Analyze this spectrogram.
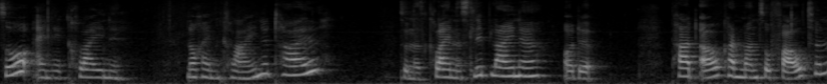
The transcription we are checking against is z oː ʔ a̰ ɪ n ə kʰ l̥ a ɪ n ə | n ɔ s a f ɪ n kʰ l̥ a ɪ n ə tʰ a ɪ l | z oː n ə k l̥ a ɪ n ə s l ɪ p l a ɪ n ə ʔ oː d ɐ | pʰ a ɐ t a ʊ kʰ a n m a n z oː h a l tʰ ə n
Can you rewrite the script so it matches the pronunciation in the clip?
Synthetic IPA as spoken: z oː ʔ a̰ ɪ n ə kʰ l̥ a ɪ n ə | n ɔ χ a ɪ n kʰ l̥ a ɪ n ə tʰ a ɪ l | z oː n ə k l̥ a ɪ n ə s l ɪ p l a ɪ n ə ʔ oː d ɐ | pʰ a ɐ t a ʊ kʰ a n m a n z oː f a l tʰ ə n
